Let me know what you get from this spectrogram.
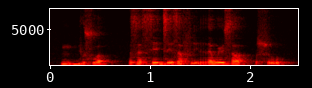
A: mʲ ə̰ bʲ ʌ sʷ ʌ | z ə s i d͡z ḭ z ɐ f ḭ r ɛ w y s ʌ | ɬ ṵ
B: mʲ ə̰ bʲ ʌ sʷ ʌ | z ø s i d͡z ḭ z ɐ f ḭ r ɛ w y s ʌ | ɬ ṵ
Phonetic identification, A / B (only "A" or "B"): A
